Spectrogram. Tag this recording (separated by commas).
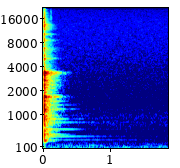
Bowed string instrument, Music, Musical instrument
